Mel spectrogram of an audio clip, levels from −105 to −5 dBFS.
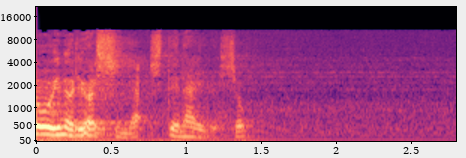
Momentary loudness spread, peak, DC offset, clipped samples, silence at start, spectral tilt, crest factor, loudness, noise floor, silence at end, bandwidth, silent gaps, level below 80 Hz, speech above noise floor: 18 LU; 0 dBFS; under 0.1%; under 0.1%; 0 s; -4 dB/octave; 18 dB; -18 LUFS; -46 dBFS; 1.4 s; 11 kHz; none; -42 dBFS; 30 dB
